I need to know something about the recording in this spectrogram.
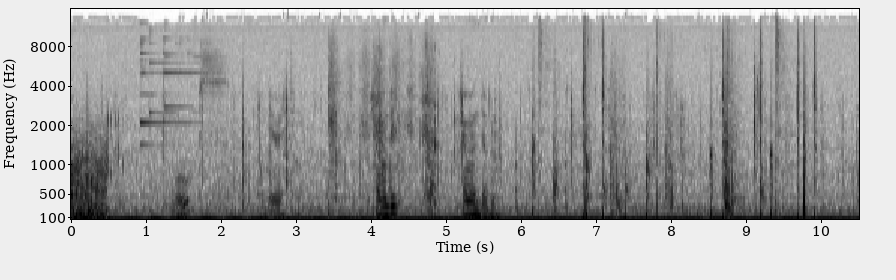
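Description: Footsteps tap on hard stone.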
